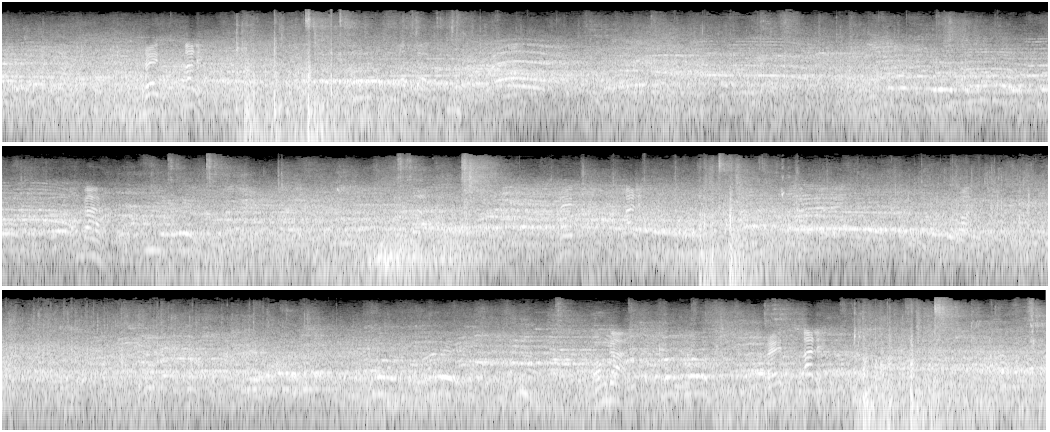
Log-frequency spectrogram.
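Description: Fencing hall ambience: voices and crowd chatter throughout, sports shoes squeaking on the piste as the sabre fencers move, and a scattering of sharp clicks of blade contact, the loudest near the start and about halfway through.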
